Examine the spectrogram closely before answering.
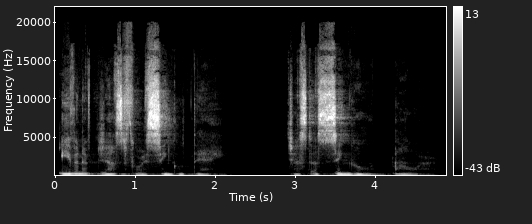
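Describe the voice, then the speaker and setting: A woman performs a worshipful spider monster girl in an intimate ASMR roleplay. The voice is a soft, breathy whisper, low and deeply mellow. Words come slowly and reverently, with adoring, possessive devotion. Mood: reverent, wistful. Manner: slow, deliberate, reverent.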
